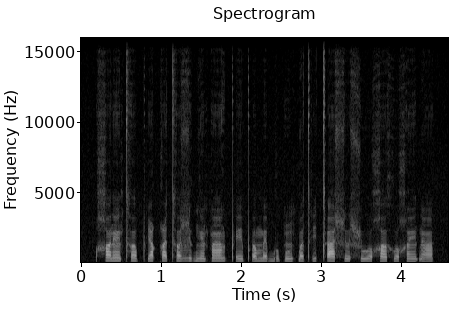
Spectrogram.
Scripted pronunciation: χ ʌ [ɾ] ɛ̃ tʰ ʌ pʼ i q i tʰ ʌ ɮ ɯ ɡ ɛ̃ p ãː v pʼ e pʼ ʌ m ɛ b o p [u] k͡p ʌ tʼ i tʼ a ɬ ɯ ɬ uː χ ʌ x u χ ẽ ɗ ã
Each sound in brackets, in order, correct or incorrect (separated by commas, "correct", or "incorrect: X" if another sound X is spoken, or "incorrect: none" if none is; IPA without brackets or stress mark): correct, incorrect: ũ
